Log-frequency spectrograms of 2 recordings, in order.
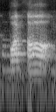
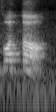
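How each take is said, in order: First: The word begins with a P sound. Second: The word begins with an F sound. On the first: The speaker calls it wrong. "jangan foto biasa saja" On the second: The speaker calls it right. "foto pakai F"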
